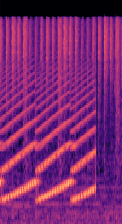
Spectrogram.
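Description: A repeating electronic tone that glides up in pitch and drops back, about three rising sweeps a little under a second apart, cutting off just before the end.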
